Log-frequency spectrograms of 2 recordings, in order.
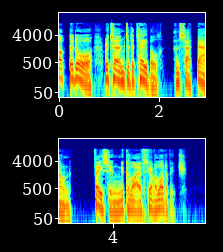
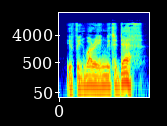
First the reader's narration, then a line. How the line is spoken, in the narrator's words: said in a soft half-whisper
